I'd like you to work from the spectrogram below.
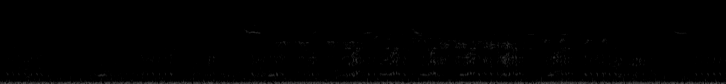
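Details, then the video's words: Breeding great reed warbler at Grachevka: a soft run of grating, croaky syllables repeated in quick bursts from about two seconds on, sharp high whistled notes above, and constant low-pitched hum beneath. "Камышовка Дроздовидная"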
